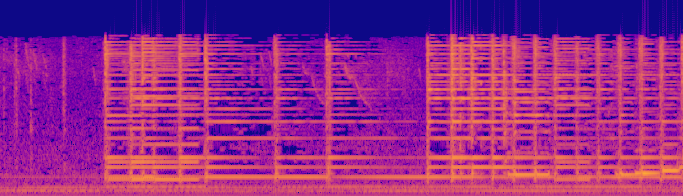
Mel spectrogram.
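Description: Mountain dulcimer strummed, playing a tune over ringing drone strings, with a false nut slid under the bass and middle strings raising their low D's to E's. The playing begins about a second and a half in and gets busier and louder about halfway through.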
